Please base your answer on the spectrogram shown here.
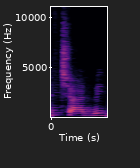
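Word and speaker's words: Chadwick: तो जो ये एक्सपेरिमेंट था ये किया गया था, ये डिस्कवरी की गई थी बाय जेम्स शैडविक, तो कई लोग इसको प्रोनाउंस करते हैं, चैडविक भी प्रोनाउंस करते हैं, 1932 में।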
